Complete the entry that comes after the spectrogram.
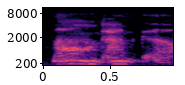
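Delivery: breathy whispered aside, very soft. Real, not acted. Teasing the young host about her age, whispered. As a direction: whisper it like a secret.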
